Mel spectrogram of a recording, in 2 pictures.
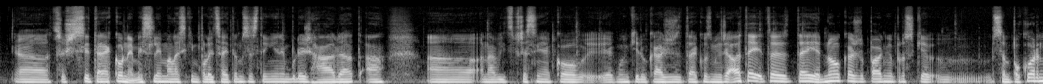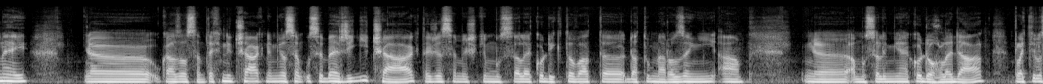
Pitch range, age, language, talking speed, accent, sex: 115-145 Hz, 20-39, Czech, 185 wpm, native, male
